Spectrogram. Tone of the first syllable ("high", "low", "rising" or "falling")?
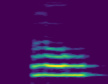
high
